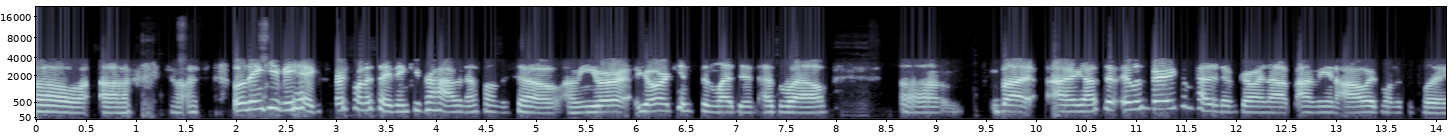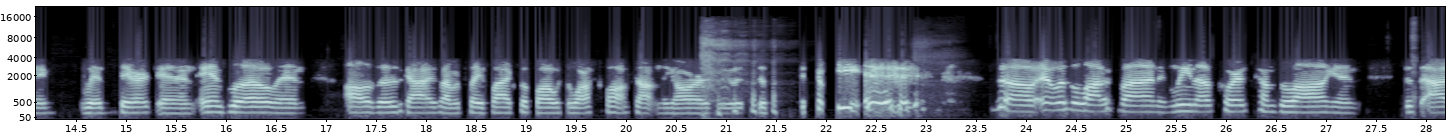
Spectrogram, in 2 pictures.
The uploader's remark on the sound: Join us live in the studio and on the phone from Dallas.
